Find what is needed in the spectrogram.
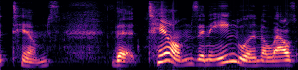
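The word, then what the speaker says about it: Thames: the Tims in England it looks like the themes but it is not it is the Tims the Tims in England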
